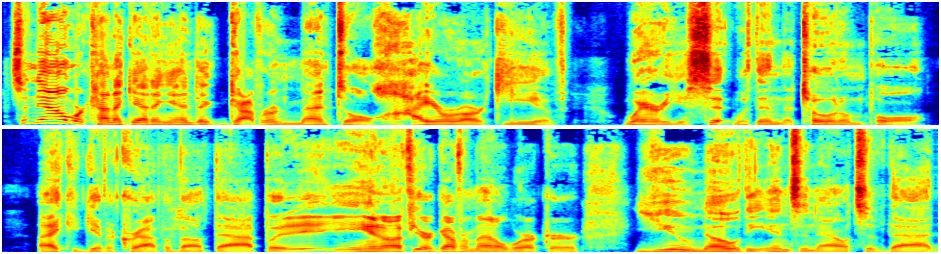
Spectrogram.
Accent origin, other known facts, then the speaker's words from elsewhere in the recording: United States; I'm American.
